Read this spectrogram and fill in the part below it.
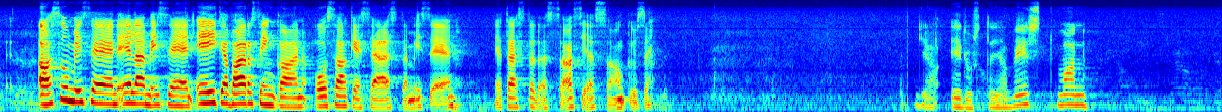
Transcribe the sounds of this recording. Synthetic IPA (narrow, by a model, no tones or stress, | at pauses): ʔɑsumiseːne̞læmiseːnʔe̞ikæʋɑrsiŋkɑːnosɑkesæːst̪æmisḛːnjɑ̰t̪æst̪æt̪æ̰sːæ̰ɑsiɑ̰sːɑ̰o̰ŋky̰se | jɑedust̪ɑjɑʋest̪mɑn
